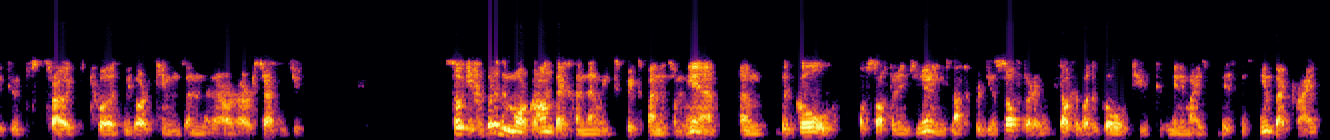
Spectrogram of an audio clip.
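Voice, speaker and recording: A low-voiced man, giving a tech talk. His voice is very husky and breathy, and he often stumbles and repeats words before going on. The sound is narrow and tinny, like a phone line. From Romania. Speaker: tech presenter. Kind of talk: online tech presentation.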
